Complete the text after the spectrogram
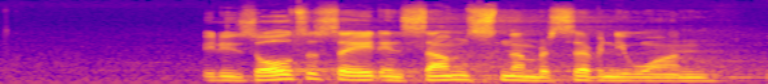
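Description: A young man speaks calmly into a microphone, heard through loudspeakers in a large hall.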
